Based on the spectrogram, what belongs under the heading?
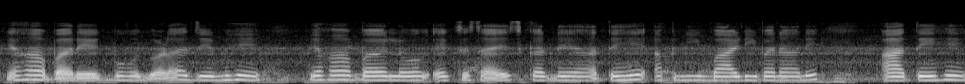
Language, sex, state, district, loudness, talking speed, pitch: Hindi, female, Bihar, Bhagalpur, -16 LUFS, 120 wpm, 185 Hz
